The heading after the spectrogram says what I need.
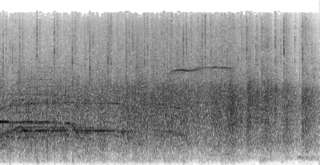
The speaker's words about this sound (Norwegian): I den aller første livepoden fra Høgskolen i Molde eh, håper vi kan ta én applaus til, sånn at vi får det inn.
